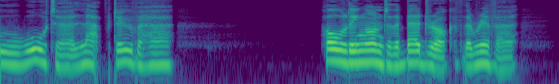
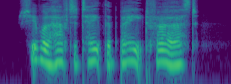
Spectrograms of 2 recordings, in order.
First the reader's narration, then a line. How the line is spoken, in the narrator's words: Kit murmured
